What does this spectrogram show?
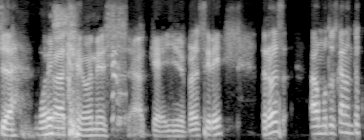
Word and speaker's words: Monash: Gimana pronunciation-nya? Monash ya. Oke, Monash.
